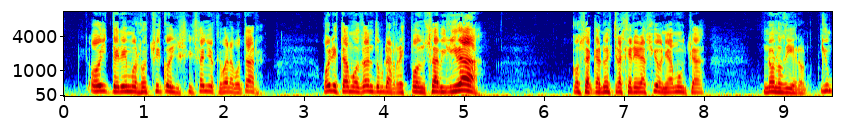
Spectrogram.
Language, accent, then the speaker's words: Spanish; Argentina; apoyo, como argentino, porque acá, en definitiva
